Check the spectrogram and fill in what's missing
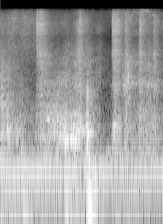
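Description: A box of paints shifts in a drawer, giving a few faint, scattered clicks and light rattles against steady low background noise. It is brief and quiet, with no speech.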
